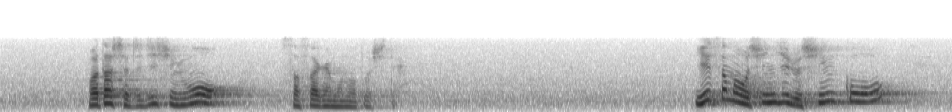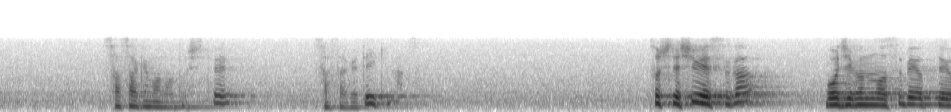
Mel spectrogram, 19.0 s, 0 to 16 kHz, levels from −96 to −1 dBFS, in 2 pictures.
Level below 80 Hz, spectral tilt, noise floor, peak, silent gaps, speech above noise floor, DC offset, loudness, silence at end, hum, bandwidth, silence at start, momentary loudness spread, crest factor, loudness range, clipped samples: -72 dBFS; -12 dB/octave; -55 dBFS; -8 dBFS; none; 28 dB; under 0.1%; -28 LUFS; 0 s; none; 5 kHz; 0.9 s; 20 LU; 20 dB; 12 LU; under 0.1%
